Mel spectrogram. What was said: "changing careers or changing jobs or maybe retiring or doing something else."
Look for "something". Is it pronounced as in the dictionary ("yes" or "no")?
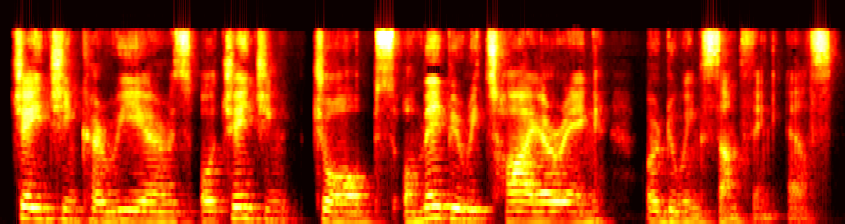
yes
